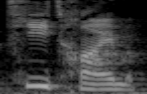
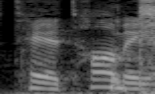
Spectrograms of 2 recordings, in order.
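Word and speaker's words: Teatime: When you have a villain of a book be named Mr. Tea Time, but it's pronounced Teotame, he will remind you every fucking time it's pronounced that way.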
